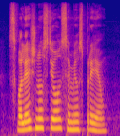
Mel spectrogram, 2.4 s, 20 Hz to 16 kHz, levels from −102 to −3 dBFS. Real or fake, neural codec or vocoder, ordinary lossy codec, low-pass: real; none; none; 14.4 kHz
